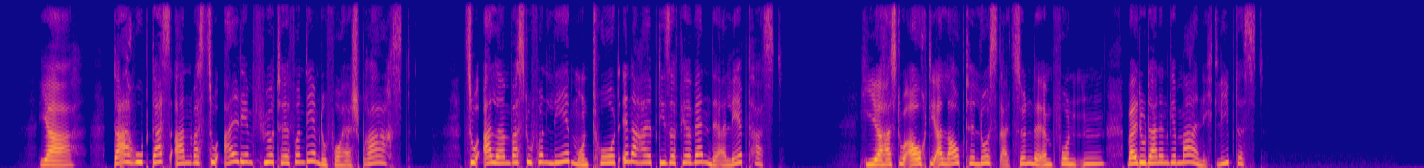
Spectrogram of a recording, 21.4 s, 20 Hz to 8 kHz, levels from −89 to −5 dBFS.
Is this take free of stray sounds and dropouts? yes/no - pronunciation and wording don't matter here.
yes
